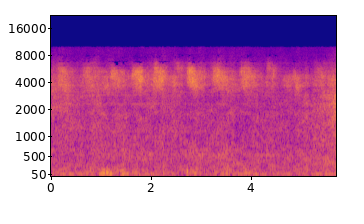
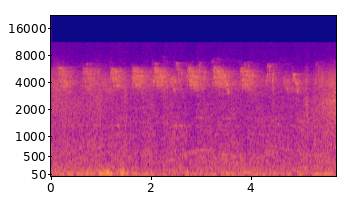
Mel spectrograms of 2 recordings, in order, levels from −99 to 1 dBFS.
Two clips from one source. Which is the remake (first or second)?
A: first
